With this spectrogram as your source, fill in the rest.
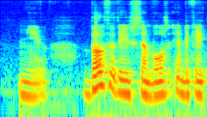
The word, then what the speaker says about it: mu: sample and the greek letter mu so that's pronounced mu both of these symbols indicate the mean but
